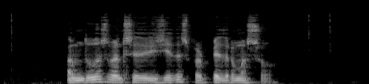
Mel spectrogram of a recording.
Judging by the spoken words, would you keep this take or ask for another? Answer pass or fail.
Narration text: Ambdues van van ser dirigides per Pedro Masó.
fail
